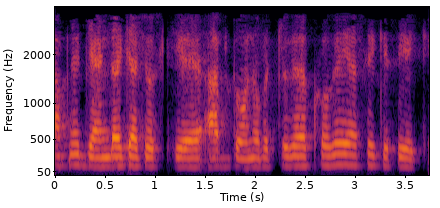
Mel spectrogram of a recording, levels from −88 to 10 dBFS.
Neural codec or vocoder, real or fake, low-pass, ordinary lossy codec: codec, 16 kHz, 4 kbps, FreqCodec, smaller model; fake; 3.6 kHz; MP3, 24 kbps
